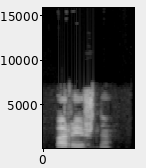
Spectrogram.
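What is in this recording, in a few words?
"парйыштны", Komi, male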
